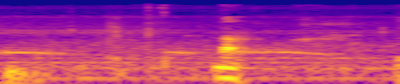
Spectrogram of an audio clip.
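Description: A pause in a man's speech: low, steady background hiss, broken about a second in by one short spoken word, "nah".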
